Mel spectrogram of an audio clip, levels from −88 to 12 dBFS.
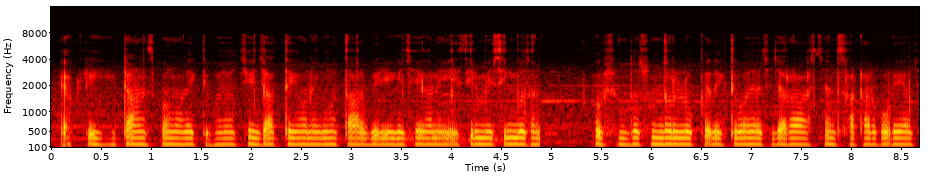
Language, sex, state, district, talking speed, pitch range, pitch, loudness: Bengali, female, West Bengal, Paschim Medinipur, 205 wpm, 155-165 Hz, 160 Hz, -25 LUFS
